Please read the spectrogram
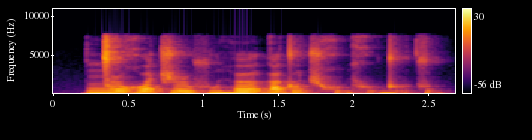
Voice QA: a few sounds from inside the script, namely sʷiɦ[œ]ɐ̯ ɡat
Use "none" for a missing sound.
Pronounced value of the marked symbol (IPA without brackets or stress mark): œ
